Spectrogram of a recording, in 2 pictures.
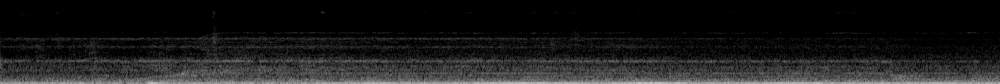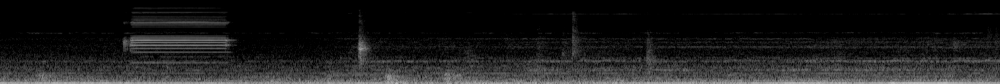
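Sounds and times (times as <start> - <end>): train rumbling: 0.0 - 20.0
short electronic beep: 11.2 - 12.4.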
